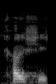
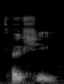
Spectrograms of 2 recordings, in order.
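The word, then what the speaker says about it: Cauchy: do you pronounce it I think it's Koshi Schwarz that sounds better than couch it's um I'm pretty sure he's French Augustin Louie kosi uh yeah French mathematician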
